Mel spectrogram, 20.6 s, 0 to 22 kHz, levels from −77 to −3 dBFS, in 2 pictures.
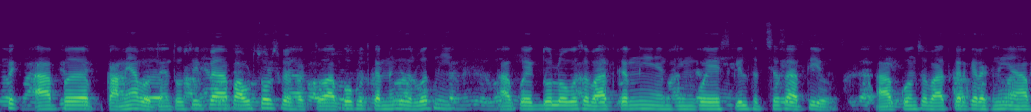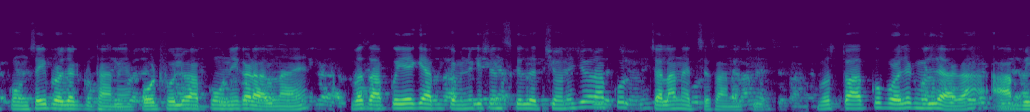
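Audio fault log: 0.00–5.21, 5.77–6.22, 6.62–7.37, 7.78–9.03, 9.51–14.21, 14.65–18.74 and 19.52–20.62 s: echo leak. A second copy of the speech trails the direct sound by 0.73 s at roughly 10 dB lower, likely loudspeaker output picked up by the far-end microphone and left uncancelled by its echo canceller.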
